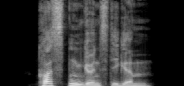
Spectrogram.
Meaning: strong dative masculine/neuter singular of kostengünstig
- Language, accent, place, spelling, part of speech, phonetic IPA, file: German, Germany, Berlin, kostengünstigem, adjective, [ˈkɔstn̩ˌɡʏnstɪɡəm], De-kostengünstigem.ogg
